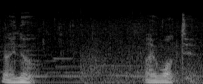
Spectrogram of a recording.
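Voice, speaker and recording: A man playing a stoic, resolute samurai warrior in a video game, speaking in an earnest, measured and restrained way. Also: deep voice, completely flat delivery, over music. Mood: calm, resolute. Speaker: video game character actor. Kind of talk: naturalistic game dialogue acting.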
